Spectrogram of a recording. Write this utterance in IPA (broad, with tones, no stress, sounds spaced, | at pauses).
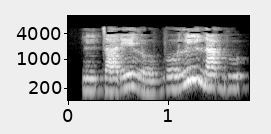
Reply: ɾ ĩ˨ t a˨ ɾ e˧ l o˨ b o˧ l ĩ˦ n a˧ b u˧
